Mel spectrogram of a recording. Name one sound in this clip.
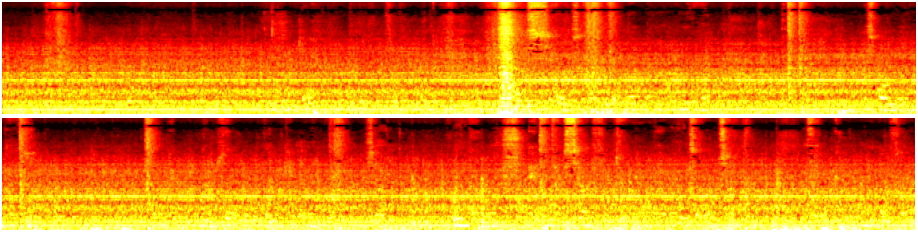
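Laundry thumps softly against the drum of a washing machine.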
